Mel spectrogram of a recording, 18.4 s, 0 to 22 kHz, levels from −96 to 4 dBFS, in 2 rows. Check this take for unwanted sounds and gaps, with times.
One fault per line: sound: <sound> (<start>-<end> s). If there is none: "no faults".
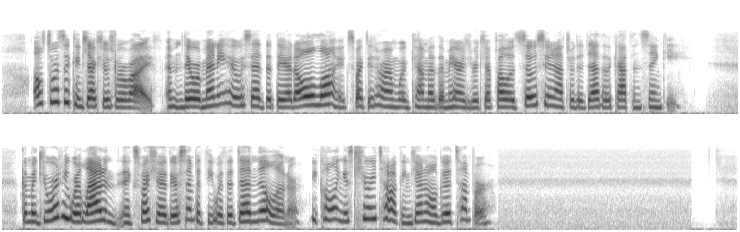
no faults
